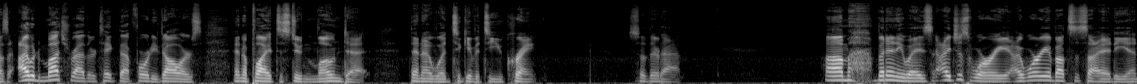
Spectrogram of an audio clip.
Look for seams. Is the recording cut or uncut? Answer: cut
